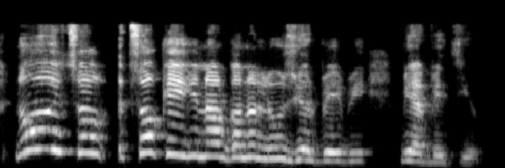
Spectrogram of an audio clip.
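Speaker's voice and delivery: high, loud, eager reassurance. Shown as a demonstration. Support worker reassuring loudly.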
